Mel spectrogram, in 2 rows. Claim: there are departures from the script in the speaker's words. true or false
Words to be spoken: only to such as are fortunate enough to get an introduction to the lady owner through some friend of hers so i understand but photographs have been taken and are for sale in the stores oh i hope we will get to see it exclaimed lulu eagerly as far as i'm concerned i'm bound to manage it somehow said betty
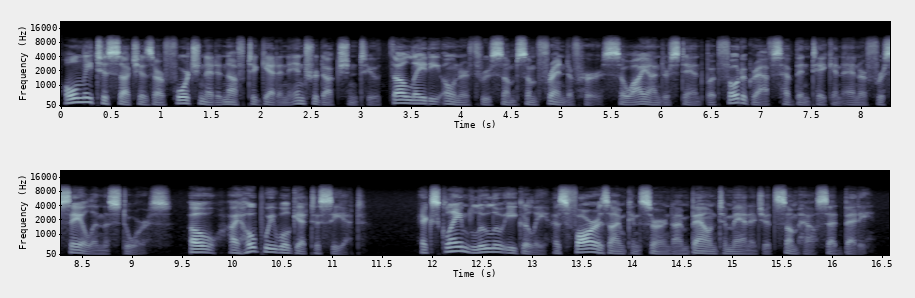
true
